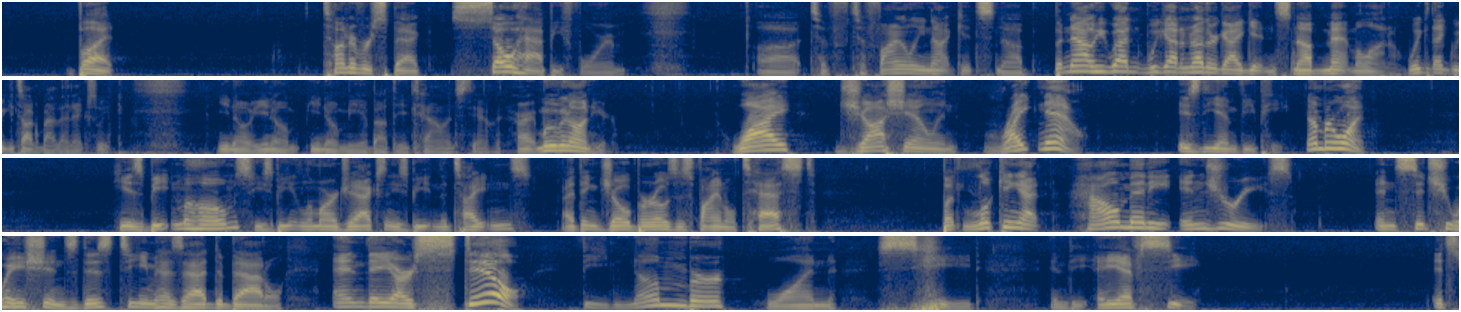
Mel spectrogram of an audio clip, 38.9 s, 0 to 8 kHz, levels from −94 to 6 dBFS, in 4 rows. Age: 30-49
